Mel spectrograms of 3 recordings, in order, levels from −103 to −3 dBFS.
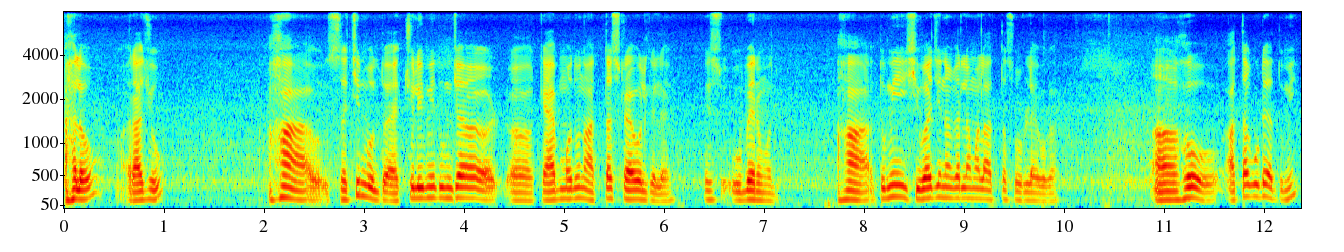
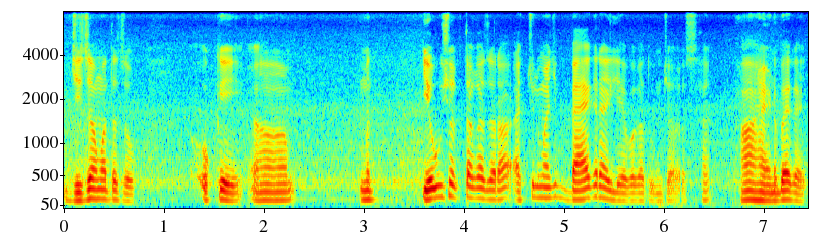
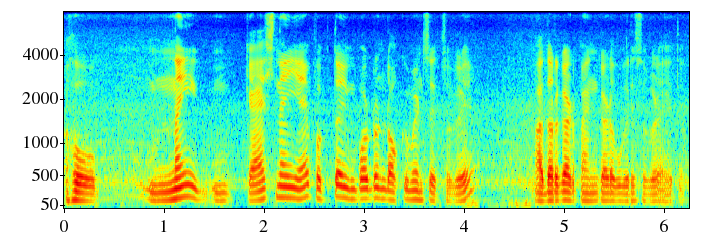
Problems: constant background noise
